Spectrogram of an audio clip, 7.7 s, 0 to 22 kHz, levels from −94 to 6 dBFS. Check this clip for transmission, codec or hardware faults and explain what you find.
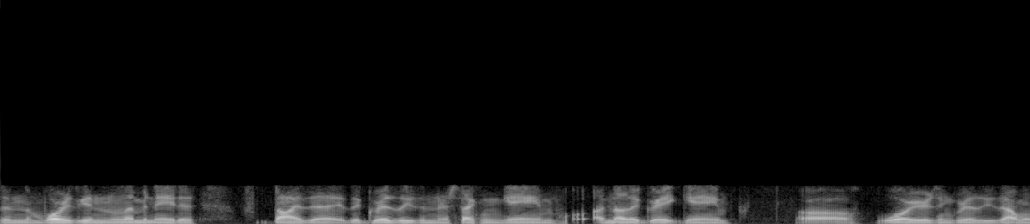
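Two faults are present: narrowband mobile coding throughout, and two brief comfort-noise fills near the end.

The AMR narrowband mobile codec runs across the whole speech clip. Nothing above 4 kHz survives, so the voice sounds muffled. The vocal-tract model gets few pulses per frame, leaving a plainly buzzy, synthetic tone that points to a low mode around 7.4 kbps.

AMR comfort noise appears from 5.76 to 5.82 s and again from 5.84 to 5.96 s, lasting 60 ms and 120 ms. The phone stopped sending speech frames, and the receiver filled each gap with smooth synthetic noise. The real background switches abruptly to this steady hiss and back.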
